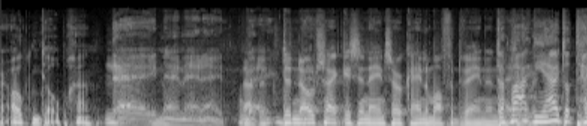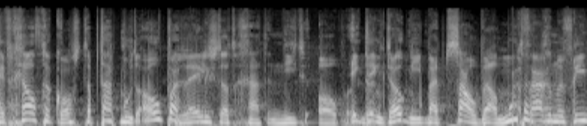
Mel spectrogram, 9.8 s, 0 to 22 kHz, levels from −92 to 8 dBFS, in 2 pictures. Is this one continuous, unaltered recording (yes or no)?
yes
